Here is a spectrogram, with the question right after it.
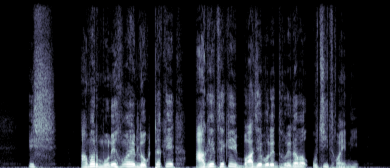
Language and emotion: Bengali, sad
